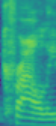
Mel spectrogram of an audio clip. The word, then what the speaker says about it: Crowley: But yeah, So, but they pronounced it Aleister Crowley in the show. That's why I keep calling it Crowley, not Crawley.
